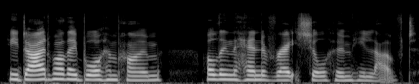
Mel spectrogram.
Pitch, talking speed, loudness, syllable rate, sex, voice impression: 205 Hz, 215 wpm, -20 LUFS, 5.2 syllables/s, female, feminine, adult-like, tensed, powerful, bright, clear, fluent, intellectual, friendly, reassuring, lively, slightly sharp, light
